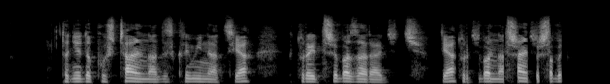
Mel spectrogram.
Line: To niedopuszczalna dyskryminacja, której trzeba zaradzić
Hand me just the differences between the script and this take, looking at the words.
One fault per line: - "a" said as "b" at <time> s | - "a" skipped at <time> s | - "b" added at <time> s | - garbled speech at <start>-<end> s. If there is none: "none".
- garbled speech at 4.3-5.6 s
